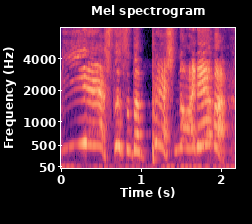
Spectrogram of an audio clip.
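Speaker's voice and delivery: high, loud gleeful shout; the room cheering his misfortune; triumphant cheer. Retold or imitated. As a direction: celebrate wildly. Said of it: "we were like".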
